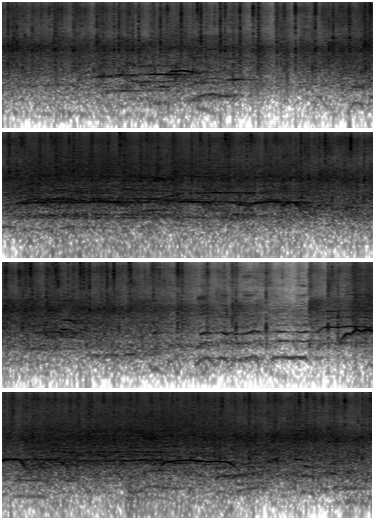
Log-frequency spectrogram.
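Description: A group of people clap their hands in steady applause.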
